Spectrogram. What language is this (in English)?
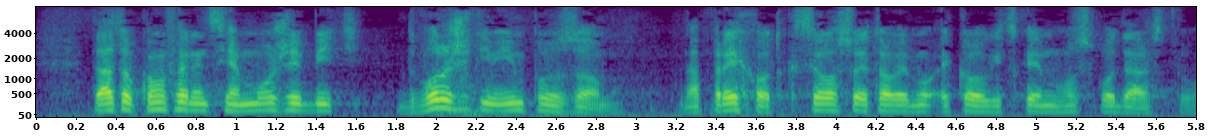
Slovak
